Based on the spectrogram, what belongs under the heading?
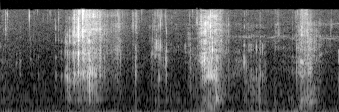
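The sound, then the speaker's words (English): A refrigerator ice maker, making ice, drops it hard in three short, crunchy clattering bursts spaced about half a second apart, fairly quiet, with no talking. “That's my refrigerator. She's making ice for me right now. And she drops it really low.”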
